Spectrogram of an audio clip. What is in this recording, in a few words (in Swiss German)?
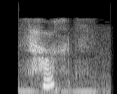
"harz", Alsace, Bas Rhin; medecine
